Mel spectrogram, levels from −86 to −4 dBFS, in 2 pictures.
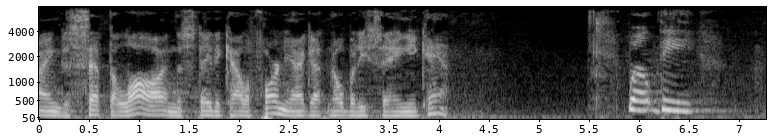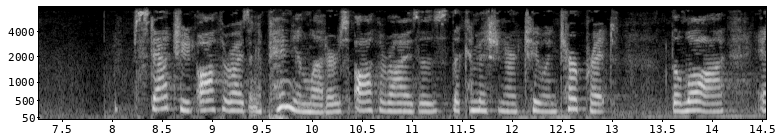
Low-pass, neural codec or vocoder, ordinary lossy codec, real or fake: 7.2 kHz; none; Opus, 32 kbps; real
